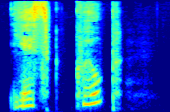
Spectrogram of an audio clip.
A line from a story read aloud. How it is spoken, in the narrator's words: replied meekly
